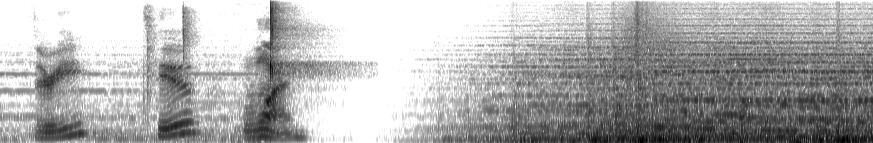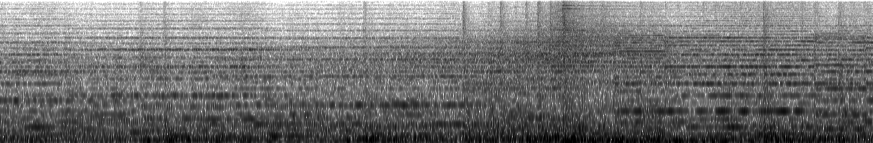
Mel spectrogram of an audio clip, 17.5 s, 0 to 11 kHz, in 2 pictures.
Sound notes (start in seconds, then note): 2.6 snap noise; 4.1 epic music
